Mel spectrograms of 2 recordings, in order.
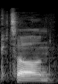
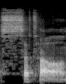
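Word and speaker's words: C'tan: But we'll be talking about the Transcendent Catan. Also, I heard people talking like Satan or like Catan or it's, Satan. It's Catan. I believe it's a hard K, like the Greek K.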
